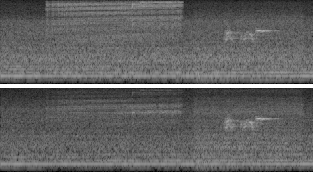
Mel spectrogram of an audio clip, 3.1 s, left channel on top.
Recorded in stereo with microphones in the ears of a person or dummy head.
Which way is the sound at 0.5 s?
50° left (ahead or behind).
